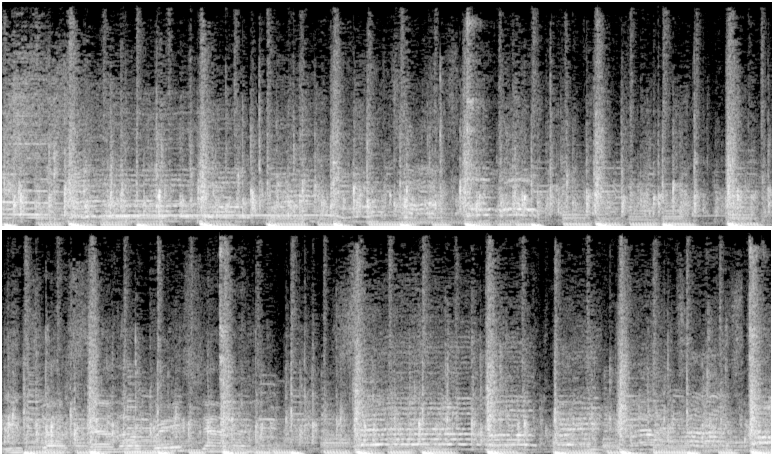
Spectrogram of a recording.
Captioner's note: applause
